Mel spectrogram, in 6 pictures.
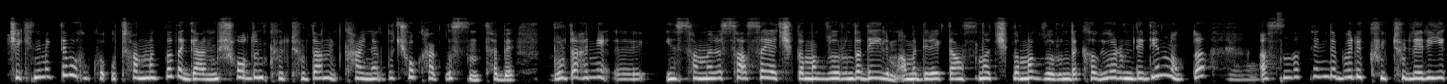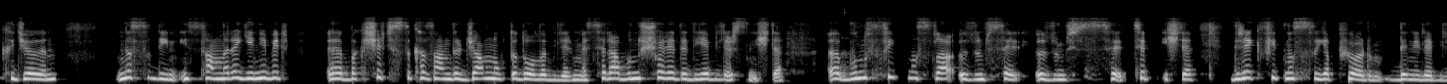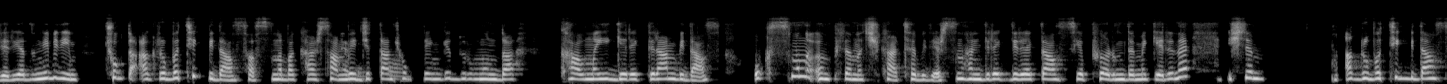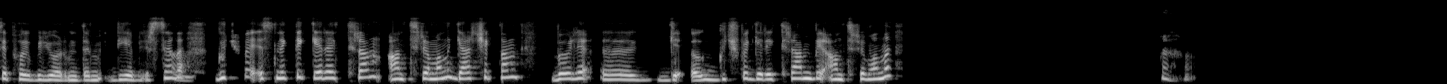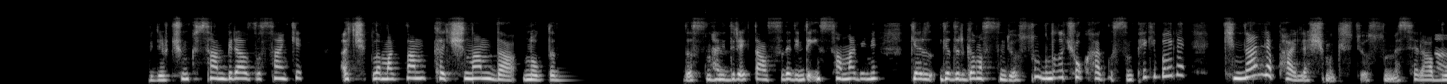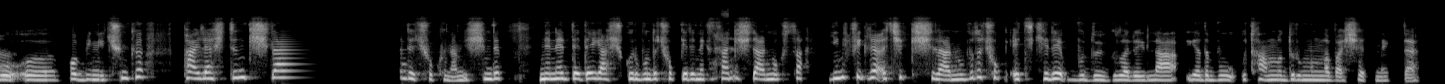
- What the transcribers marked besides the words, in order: static; distorted speech; unintelligible speech; other background noise; unintelligible speech; tapping; chuckle
- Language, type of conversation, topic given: Turkish, advice, Yeni ilgi alanımı ya da hobimi çevremdekilere söylemekten neden utanıyorum?
- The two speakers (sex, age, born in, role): female, 30-34, Turkey, advisor; female, 30-34, Turkey, user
